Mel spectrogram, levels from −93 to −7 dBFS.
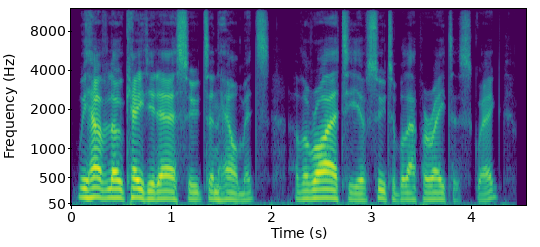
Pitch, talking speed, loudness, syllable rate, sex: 130 Hz, 160 wpm, -18 LUFS, 5.7 syllables/s, male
